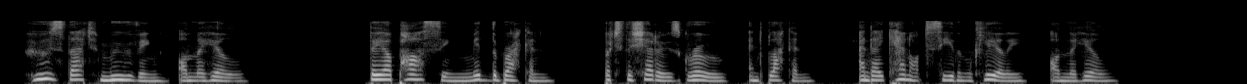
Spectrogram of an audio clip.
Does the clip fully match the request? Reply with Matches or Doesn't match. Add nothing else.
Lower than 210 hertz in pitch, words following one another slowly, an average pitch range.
Matches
